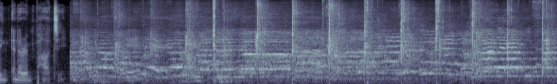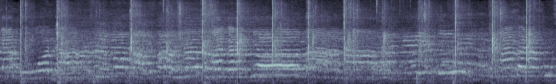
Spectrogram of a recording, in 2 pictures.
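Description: A crowd of women sings loudly together.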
